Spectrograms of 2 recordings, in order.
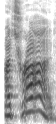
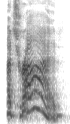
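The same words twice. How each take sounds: First: Anguished. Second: Breaking. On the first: Repeated emotional line. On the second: Repeated, breaking. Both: A narrator's reading.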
